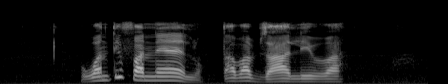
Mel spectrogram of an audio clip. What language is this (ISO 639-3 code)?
tso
